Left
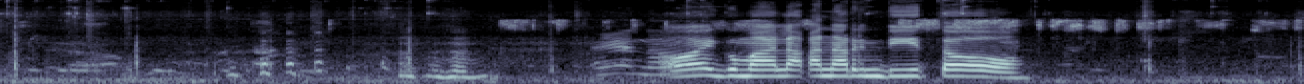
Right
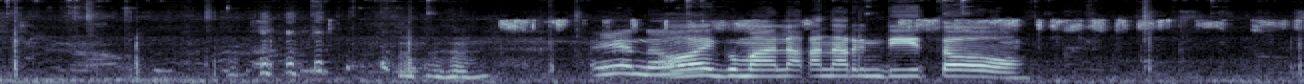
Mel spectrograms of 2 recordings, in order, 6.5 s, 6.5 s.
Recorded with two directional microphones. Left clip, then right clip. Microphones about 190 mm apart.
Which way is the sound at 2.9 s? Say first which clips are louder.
Right 11 dB; 60° right (ahead or behind).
